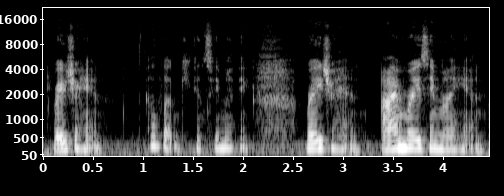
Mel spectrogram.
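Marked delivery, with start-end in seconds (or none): 1.1-2.1 quick unvoiced whisper aside. Real, not acted.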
